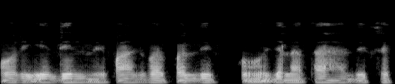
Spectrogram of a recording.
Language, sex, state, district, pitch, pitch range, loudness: Hindi, male, Bihar, Araria, 90 Hz, 90-95 Hz, -18 LUFS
